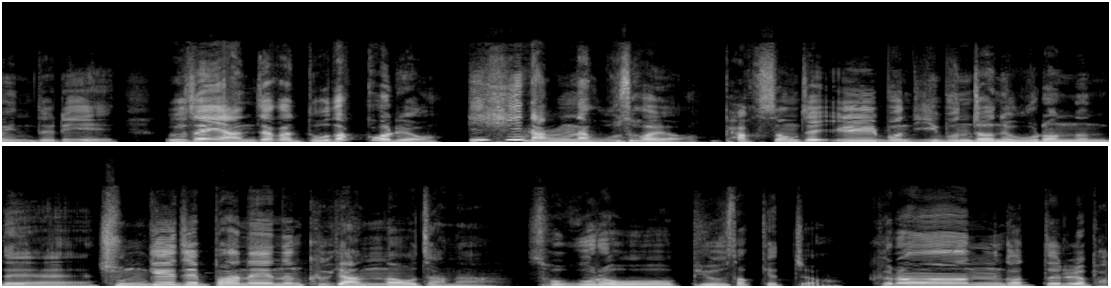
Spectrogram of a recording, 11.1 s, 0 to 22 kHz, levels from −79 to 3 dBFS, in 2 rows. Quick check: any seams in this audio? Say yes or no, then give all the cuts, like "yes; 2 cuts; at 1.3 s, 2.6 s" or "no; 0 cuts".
no; 0 cuts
